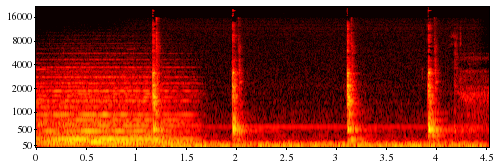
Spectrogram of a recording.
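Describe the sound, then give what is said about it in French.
A mechanical pendulum clock, its pendulum's back-and-forth swing driving a toothed-wheel mechanism, ticks steadily, four crisp clicks about a second apart, clear over a low background hum with no voices. “C'est un peu de la même façon que fonctionnent les horloges mécaniques, en transmettant le mouvement de va-et-vient d'un pendule à un mécanisme de roue dentelée.”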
